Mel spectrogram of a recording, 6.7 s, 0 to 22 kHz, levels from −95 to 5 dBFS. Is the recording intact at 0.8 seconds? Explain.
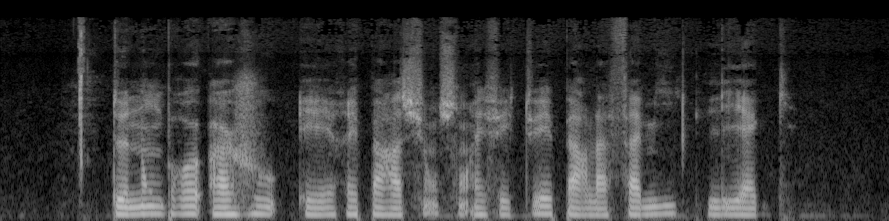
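Yes, the speech at 0.8 seconds plays through intact, with no audible fault at that moment.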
